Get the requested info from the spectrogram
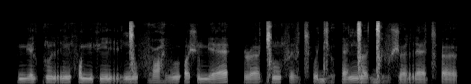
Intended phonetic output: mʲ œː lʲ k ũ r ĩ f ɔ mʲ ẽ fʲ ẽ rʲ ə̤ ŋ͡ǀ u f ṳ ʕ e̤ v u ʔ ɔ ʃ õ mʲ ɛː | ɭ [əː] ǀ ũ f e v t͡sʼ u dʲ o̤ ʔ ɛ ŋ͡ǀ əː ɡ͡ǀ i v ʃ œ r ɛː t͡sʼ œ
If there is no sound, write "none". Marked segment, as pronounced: œː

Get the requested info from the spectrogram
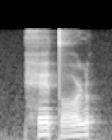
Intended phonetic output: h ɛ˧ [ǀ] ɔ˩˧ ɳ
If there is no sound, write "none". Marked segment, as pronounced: t̪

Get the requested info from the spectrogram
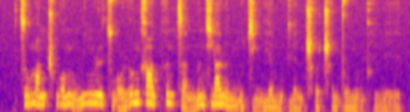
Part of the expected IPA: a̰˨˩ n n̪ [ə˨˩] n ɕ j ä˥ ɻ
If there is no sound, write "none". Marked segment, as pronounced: ə˥˩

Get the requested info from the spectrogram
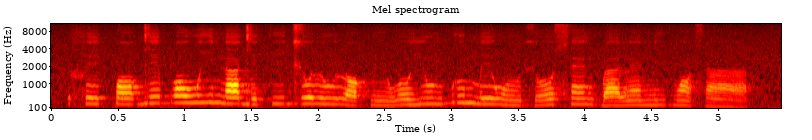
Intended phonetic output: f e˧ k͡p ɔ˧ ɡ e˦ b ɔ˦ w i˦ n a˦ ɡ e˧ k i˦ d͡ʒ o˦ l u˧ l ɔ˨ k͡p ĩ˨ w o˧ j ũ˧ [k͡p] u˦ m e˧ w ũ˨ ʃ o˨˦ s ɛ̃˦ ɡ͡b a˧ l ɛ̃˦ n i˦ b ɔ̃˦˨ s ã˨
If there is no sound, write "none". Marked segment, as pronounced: ɡ͡b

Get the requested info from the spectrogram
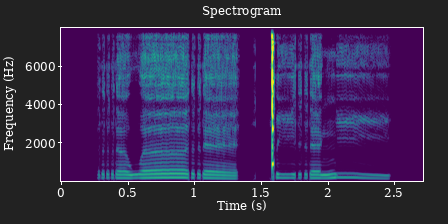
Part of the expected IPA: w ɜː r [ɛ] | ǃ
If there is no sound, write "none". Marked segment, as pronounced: ɛ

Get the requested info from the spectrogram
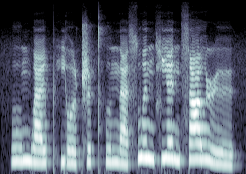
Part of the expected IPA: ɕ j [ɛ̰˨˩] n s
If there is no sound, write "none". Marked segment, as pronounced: ɛ˥˩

